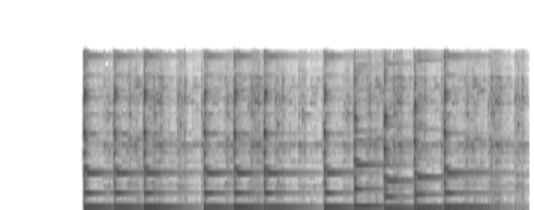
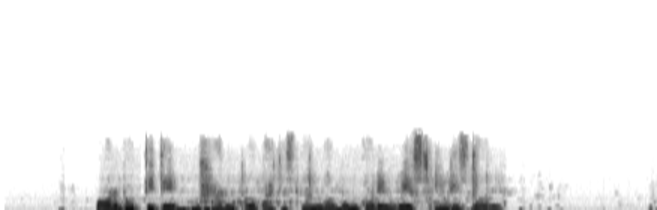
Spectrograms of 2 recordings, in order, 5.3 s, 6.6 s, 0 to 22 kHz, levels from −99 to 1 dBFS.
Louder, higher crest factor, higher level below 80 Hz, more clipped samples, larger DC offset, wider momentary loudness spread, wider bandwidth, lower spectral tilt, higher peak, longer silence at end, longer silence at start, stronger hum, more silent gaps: second, -32 LUFS vs -19 LUFS; about the same, 20 dB vs 16 dB; second, -70 dBFS vs -46 dBFS; neither; neither; about the same, 8 LU vs 9 LU; first, 17 kHz vs 8.2 kHz; second, 0 dB/octave vs -7.5 dB/octave; second, -14 dBFS vs -4 dBFS; second, 0.05 s vs 1.55 s; second, 0.8 s vs 0.95 s; neither; neither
